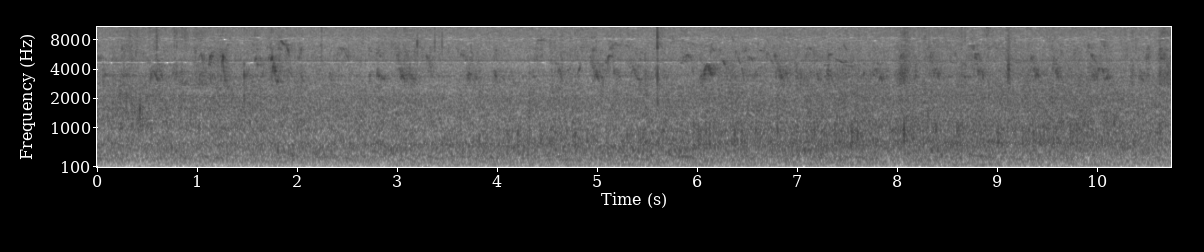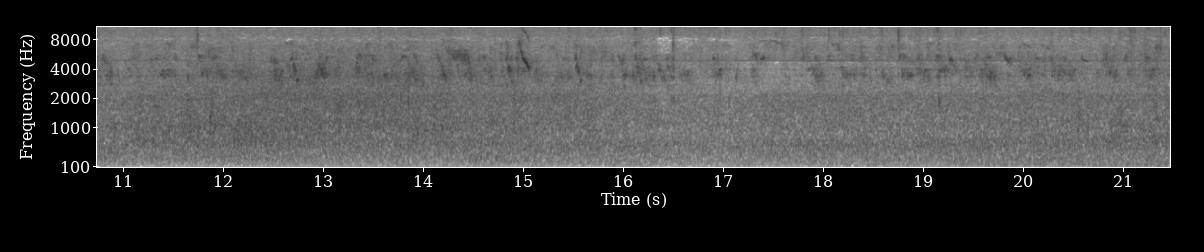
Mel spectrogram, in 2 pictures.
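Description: Steady outdoor background noise with many short, high bird chirps scattered over it.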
